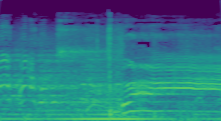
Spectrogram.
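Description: Voices in a large gym hall, with a basketball bouncing once on the court about a second in, over a steady low hum.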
